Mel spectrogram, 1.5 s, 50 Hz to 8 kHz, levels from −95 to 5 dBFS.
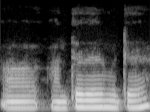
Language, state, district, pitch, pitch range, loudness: Santali, Jharkhand, Sahebganj, 135 Hz, 125-135 Hz, -14 LUFS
